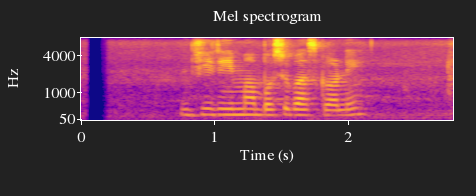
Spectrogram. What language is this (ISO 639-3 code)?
nep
